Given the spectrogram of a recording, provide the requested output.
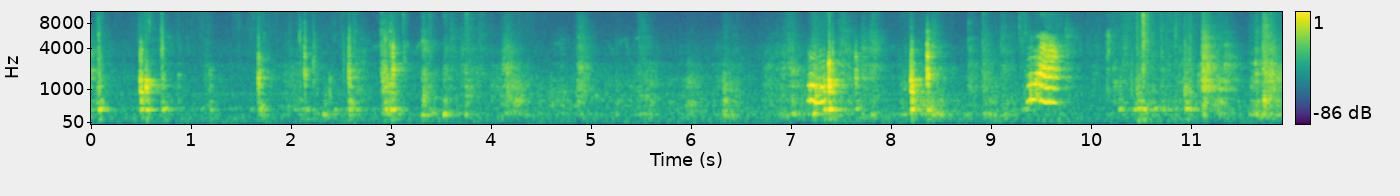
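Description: Golden parakeet giving a few harsh, grating squawks at irregular moments, the loudest near the end, among indoor clatter and faint voices.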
